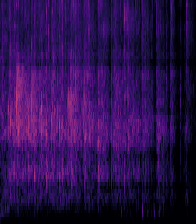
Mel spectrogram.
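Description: A crowd applauds a pastor after his sermon, a steady dense wash of many hands clapping that holds strong and then gradually thins and softens toward the end, with no one speaking.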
